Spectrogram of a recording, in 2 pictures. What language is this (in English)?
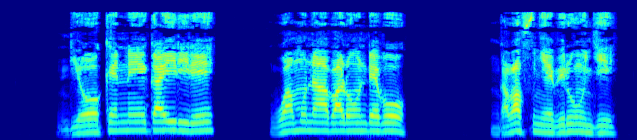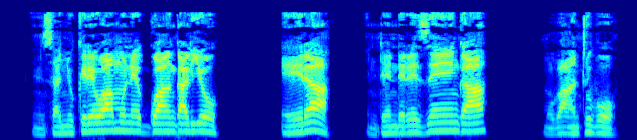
Ganda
